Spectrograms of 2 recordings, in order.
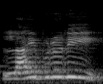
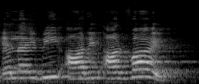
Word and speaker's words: library: word is children library people call it as library l i b r a r y so what is the correct way listen carefully it is library library what is it library it's not library it's library all right the next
